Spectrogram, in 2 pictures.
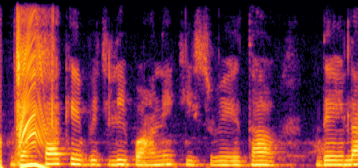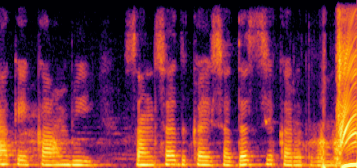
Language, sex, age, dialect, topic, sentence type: Bhojpuri, female, 25-30, Northern, banking, statement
